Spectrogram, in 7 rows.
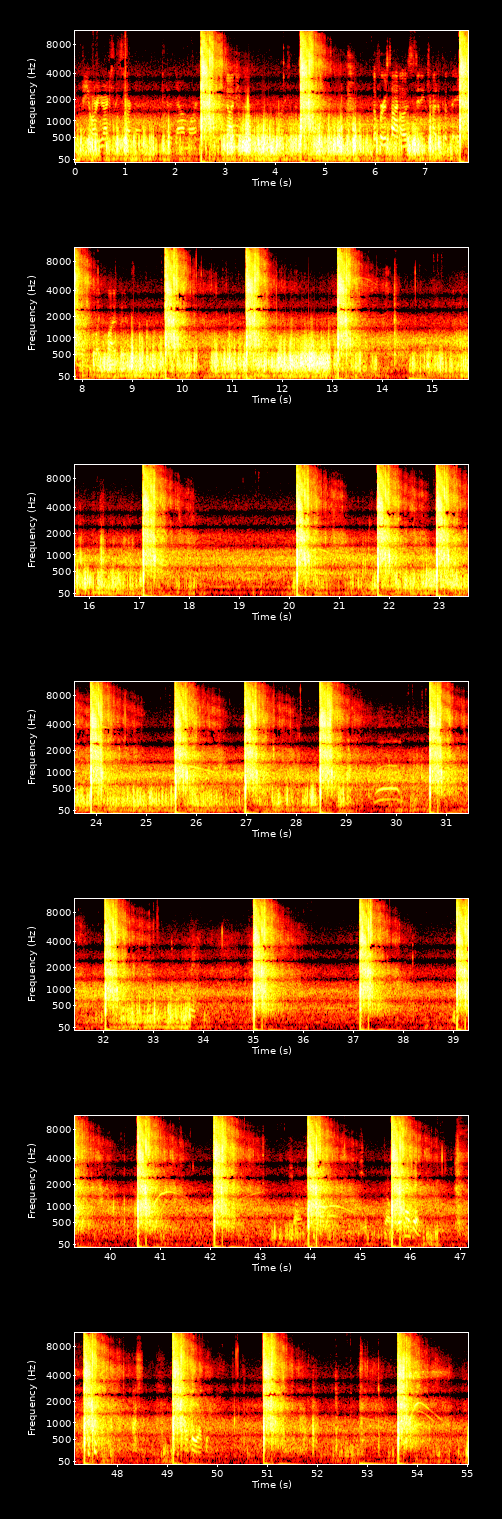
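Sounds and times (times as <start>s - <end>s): rifle shots with echo: 2.4s - 3.3s, 4.4s - 5.2s, 7.6s - 8.8s, 9.6s - 10.5s, 11.2s - 12.1s, 13.0s - 14.0s, 17.0s - 18.0s, 20.1s - 24.9s, 25.5s - 29.4s, 30.6s - 33.0s, 35.0s - 36.0s, 37.1s - 38.1s, 39.0s - 43.0s, 43.9s - 45.0s, 45.6s - 46.5s, 47.3s - 48.2s, 49.1s - 49.9s, 50.9s - 51.7s, 52.9s - 54.4s.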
